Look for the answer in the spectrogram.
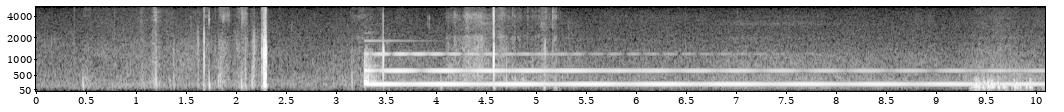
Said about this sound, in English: And I think I heard a muffled bell, so I will hand this off.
